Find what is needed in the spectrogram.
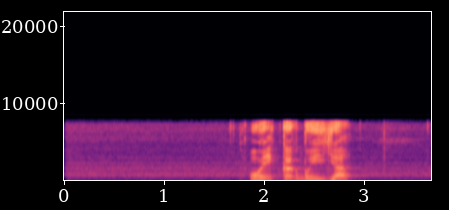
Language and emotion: Russian, positive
